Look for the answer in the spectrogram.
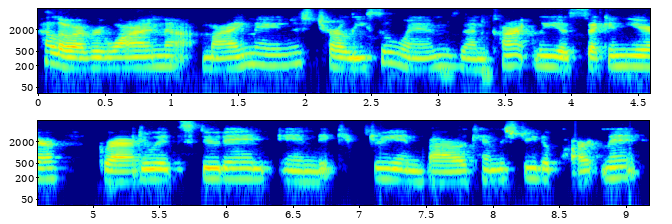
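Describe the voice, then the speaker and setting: Woman, late twenties, low pitch, casual, candid, repeats herself for emphasis, dull video-call sound. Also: steady tone, moderate pace, hardly any pauses. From Nassau, Bahamas. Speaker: interview guest, chemistry graduate student. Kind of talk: casual chat.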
